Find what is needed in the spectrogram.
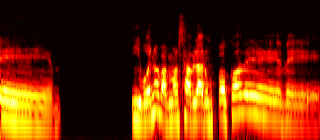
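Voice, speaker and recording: The speech moves at a very slow pace with ordinary pitch variation against a quiet background. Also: woman. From Spain (Madrid). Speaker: art magazine section editor, interviewer. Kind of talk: casual interview. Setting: video call. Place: home room. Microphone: earbuds.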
